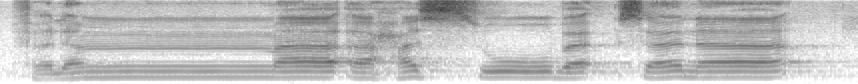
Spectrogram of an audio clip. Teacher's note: الميم المشددة فيها غنة بمقدار حركتين، والمد هنا منفصل في فلما أحسوا، ونمده لورش بالإشباع ولحفص ولقالون فيه الوجهان.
